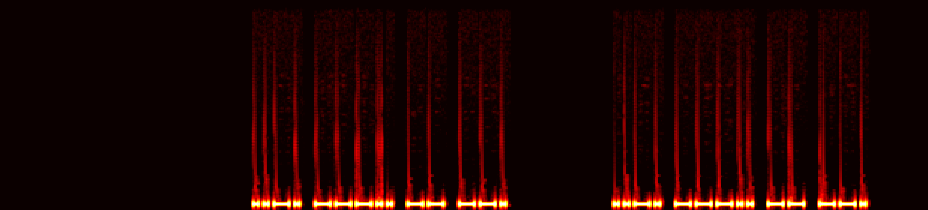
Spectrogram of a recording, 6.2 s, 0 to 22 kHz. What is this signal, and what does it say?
Morse code, heard as a keyed tone, about 36 wpm, 700 Hz. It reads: F8MG F8MG
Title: DXCC-100 Call Signs - 4 Characters - Repeated 2x - 35wpm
